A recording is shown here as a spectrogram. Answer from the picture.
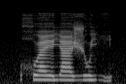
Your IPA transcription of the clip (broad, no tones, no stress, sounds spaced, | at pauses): χʷ æ e̯ j æ ʒ u j i̤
